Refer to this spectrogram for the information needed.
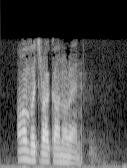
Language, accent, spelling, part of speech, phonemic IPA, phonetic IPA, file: Armenian, Eastern Armenian, անվճռականորեն, adverb, /ɑnvət͡ʃrɑkɑnoˈɾen/, [ɑnvət͡ʃrɑkɑnoɾén], Hy-անվճռականորեն.ogg
- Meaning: indeterminately, irresolutely, uncertainly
